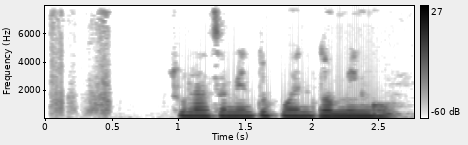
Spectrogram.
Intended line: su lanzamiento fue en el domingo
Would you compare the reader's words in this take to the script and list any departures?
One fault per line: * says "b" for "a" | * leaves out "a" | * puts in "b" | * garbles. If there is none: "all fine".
all fine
